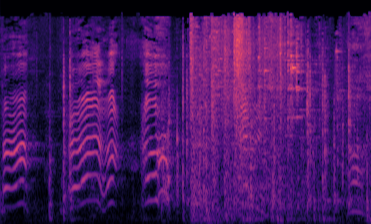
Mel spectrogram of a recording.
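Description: A wavering shout of alarm gives way to a loud crash as a glass display case holding a trout, hung high up, falls and shatters, followed by a sustained, bright clatter of breaking glass and tinkling shards.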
